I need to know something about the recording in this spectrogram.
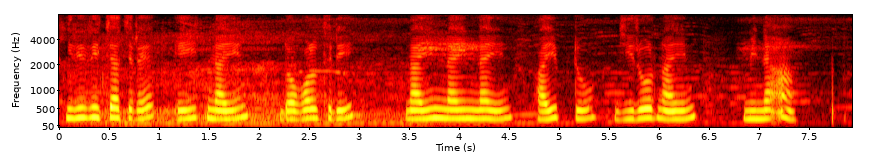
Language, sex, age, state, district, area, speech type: Santali, female, 18-30, West Bengal, Paschim Bardhaman, urban, read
